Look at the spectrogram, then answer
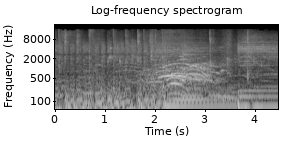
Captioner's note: crowd reacts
